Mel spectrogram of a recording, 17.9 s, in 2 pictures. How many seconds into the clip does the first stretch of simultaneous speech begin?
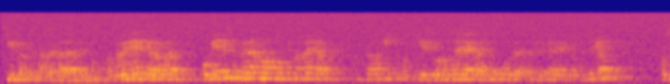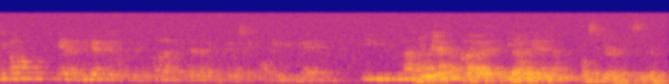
14.4 s

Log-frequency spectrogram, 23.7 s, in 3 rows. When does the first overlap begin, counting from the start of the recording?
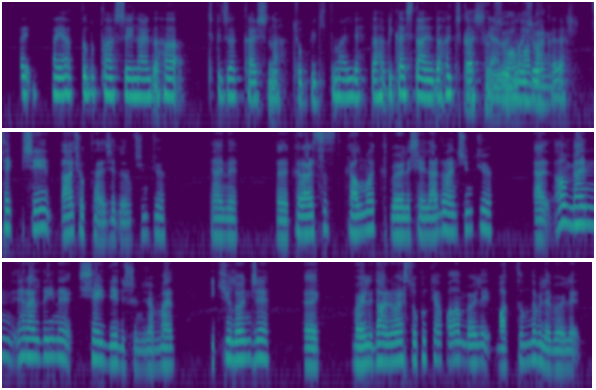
6.2 s

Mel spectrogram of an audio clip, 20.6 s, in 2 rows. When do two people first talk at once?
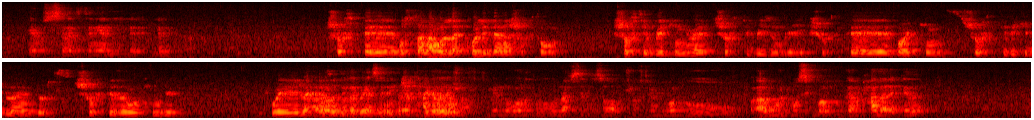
13.3 s

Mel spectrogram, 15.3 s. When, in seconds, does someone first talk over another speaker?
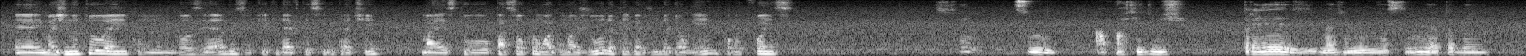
none

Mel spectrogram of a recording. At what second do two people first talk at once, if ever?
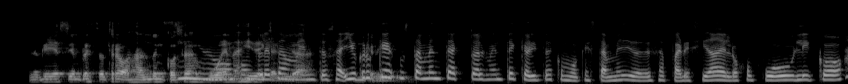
1.8 s

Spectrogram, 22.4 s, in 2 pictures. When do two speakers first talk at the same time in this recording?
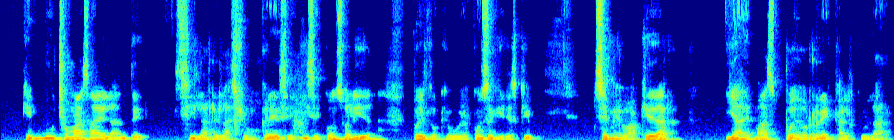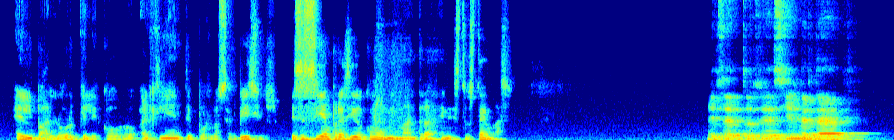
none

